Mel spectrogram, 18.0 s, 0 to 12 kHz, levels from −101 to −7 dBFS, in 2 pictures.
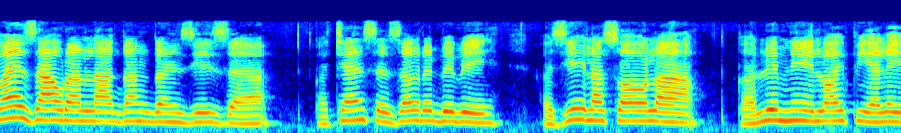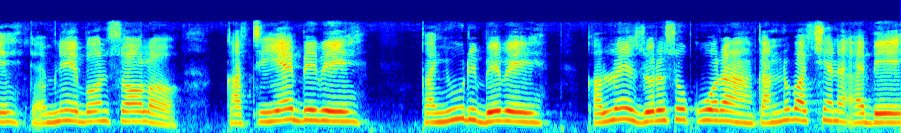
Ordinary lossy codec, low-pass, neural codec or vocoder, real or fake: AAC, 48 kbps; 7.2 kHz; codec, 16 kHz, 4 kbps, FreqCodec, larger model; fake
